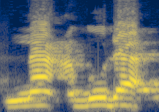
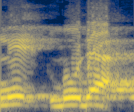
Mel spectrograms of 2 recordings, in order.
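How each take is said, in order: First: The word ends in an a vowel. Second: The word begins with an i vowel, ending a. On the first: "kita baca fathah" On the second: "dibaca kasrah ba'nya"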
